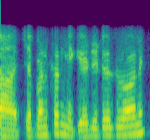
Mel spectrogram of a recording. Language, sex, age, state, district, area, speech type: Telugu, male, 18-30, Telangana, Jangaon, rural, conversation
